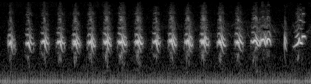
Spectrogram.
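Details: Northern mockingbird singing from a tree, a long series of loud varied phrases repeated several times: here one short chirping note repeated rapidly about fifteen times over two and a half seconds, then a switch to a scratchier, buzzier phrase.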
